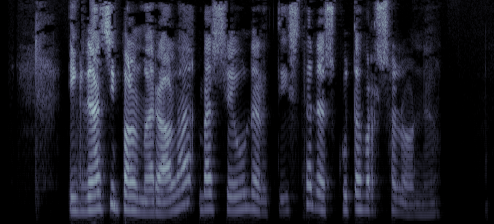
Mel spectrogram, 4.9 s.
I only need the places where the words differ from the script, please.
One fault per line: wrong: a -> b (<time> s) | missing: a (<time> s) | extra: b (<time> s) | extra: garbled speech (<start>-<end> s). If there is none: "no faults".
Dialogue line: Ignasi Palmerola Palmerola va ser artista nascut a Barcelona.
missing: Palmerola (1.9 s)
extra: un (2.4 s)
